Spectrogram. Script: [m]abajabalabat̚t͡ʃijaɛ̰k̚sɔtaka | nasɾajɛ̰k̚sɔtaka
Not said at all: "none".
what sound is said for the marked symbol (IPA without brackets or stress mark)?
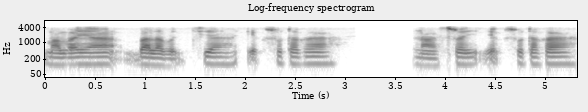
m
